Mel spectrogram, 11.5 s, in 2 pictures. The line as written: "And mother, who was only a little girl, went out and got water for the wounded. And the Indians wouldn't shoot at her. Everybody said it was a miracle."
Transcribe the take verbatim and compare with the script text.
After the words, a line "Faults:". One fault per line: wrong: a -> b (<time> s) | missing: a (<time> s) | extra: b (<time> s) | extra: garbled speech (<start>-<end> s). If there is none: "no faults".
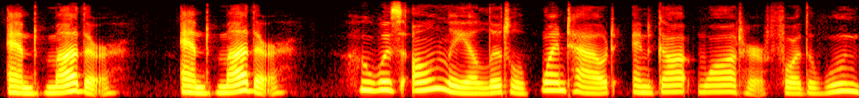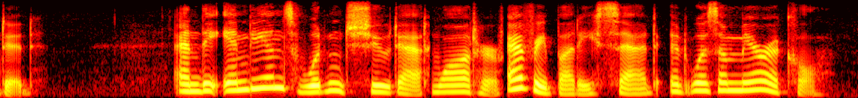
"And mother and mother, who was only a little went out and got water for the wounded. And the Indians wouldn't shoot at water. Everybody said it was a miracle."
Faults:
extra: and mother (1.2 s)
missing: girl (3.5 s)
wrong: her -> water (8.6 s)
